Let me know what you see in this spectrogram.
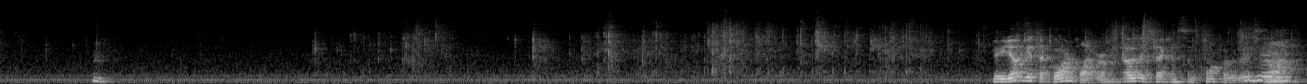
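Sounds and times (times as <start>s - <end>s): snack wrapper crinkling: 3.1s - 13.0s.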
